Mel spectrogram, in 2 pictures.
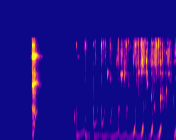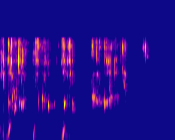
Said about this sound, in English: That was lovely. I love the pour from those sample bottles. Right? They sound great. They do.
